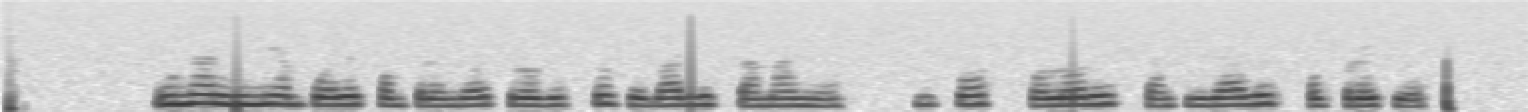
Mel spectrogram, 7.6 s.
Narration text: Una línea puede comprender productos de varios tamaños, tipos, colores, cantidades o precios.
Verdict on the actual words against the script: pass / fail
pass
